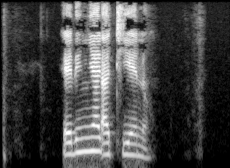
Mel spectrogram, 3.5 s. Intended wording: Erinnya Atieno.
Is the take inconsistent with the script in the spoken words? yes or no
no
